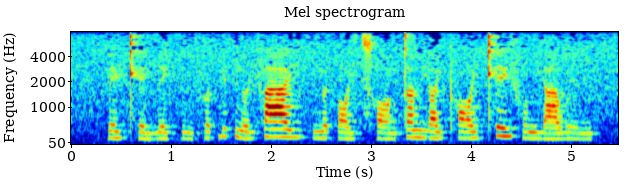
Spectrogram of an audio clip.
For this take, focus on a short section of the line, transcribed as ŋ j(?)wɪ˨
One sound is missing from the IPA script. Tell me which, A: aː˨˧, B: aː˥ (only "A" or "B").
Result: A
